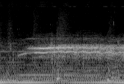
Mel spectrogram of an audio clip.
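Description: A horse neighs and whinnies in a steady, sustained call, close and fairly loud, heard on its own with no talk, as a sound effect within a told story.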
